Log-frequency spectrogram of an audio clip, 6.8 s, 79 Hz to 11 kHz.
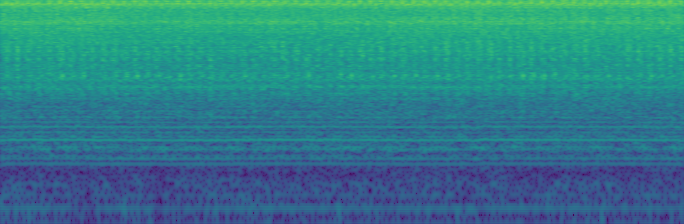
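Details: Cold-start idle of a Hyundai Elantra MD 1.6: fast, fairly regular light knocking tick through the running noise, roughly three per second; source not pinned down.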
